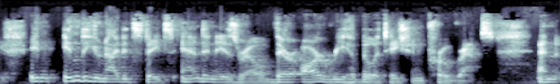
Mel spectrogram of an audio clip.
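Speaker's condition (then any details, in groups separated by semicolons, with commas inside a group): No condition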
